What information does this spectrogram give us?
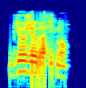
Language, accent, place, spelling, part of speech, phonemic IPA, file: French, France, Lyon, biogéographiquement, adverb, /bjo.ʒe.ɔ.ɡʁa.fik.mɑ̃/, LL-Q150 (fra)-biogéographiquement.wav
- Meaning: biogeographically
